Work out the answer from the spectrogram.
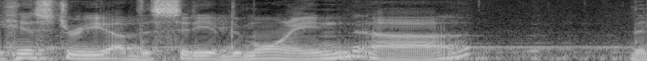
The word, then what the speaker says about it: Des Moines: beautiful sound to it a lot of people mispronounce it got des moines des moines it's called des moines actually in French - muah and so we're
